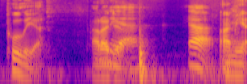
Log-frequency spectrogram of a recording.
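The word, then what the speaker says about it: Puglia: employees do you speak Italian no cuz your pronunciation was on Point pulia yeah yeah doesn't seem like it's that hard to pronounce pulia I do yeah I mean I don't speak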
